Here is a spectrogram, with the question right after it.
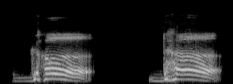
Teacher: While saying gh, the sound is coming from the throat. Tongue is not touching the teeth.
